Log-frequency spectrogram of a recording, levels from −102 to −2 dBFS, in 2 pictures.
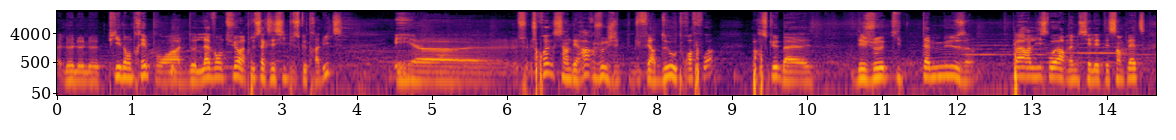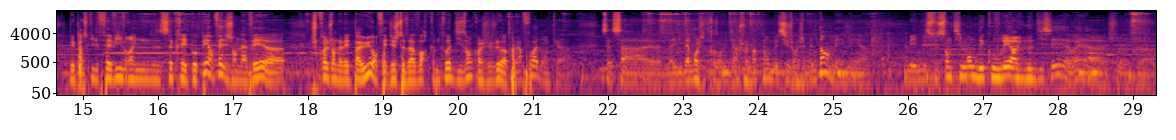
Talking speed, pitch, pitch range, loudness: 235 wpm, 140 Hz, 125-165 Hz, -27 LUFS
